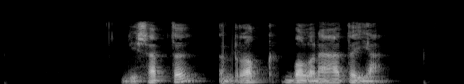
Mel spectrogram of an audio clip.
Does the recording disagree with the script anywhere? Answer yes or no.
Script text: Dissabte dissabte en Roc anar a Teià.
yes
